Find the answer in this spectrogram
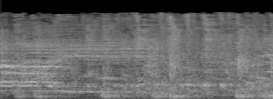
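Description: A group of voices singing a song together in chorus, with repeated low thuds of a beat underneath.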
